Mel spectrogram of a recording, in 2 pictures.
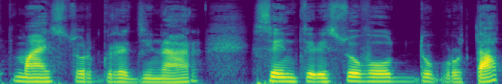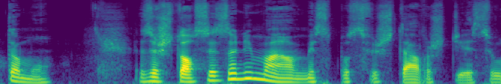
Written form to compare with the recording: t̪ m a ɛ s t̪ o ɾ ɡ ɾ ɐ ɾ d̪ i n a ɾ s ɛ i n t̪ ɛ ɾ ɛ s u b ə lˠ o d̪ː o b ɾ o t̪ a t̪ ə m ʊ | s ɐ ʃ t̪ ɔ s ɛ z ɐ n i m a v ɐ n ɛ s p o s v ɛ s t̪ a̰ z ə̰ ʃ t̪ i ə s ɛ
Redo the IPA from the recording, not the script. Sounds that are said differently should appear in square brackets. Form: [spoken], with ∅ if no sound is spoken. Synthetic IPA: t̪ m a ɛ s t̪ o ɾ ɡ ɾ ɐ [∅] d̪ i n a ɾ s ɛ i n t̪ ɛ ɾ ɛ s u [v] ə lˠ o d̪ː o b ɾ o t̪ a t̪ ə m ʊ | [z] ɐ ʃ t̪ ɔ s ɛ z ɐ n i m a v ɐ [m] ɛ s p o s v ɛ [ʃ] t̪ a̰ [v] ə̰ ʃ t̪ i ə s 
